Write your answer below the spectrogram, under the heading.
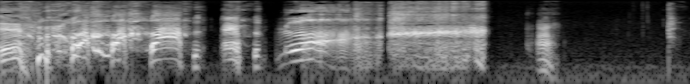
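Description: A man's loud coughing fit into a white handkerchief: raspy, throaty hacks and rough bursts run for several seconds, then trail off into a couple of brief, quieter coughs.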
